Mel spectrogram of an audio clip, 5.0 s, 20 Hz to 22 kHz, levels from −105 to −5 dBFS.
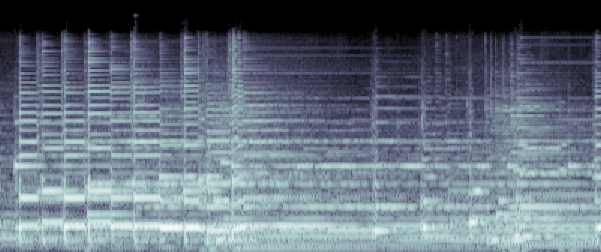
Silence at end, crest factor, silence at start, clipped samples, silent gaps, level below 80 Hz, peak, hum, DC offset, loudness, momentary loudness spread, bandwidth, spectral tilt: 0 s; 14 dB; 0 s; under 0.1%; none; -46 dBFS; 0 dBFS; none; under 0.1%; -16 LUFS; 8 LU; 12.5 kHz; -4.5 dB/octave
